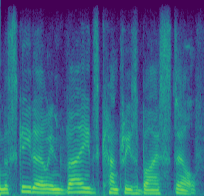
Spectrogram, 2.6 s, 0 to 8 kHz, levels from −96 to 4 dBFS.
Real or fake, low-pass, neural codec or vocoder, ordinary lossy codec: real; 7.2 kHz; none; Opus, 32 kbps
